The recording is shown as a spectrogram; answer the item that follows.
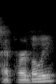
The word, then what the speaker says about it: hyperbole: want to say hyperbole but i know it's pronounced hyperbole sure but it's high i like to say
